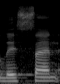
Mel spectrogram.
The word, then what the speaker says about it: listen: and S cluster uh T is also lost in s cluster uh be uh for example Castle Hassen wrestle listen and hustle right uh also the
